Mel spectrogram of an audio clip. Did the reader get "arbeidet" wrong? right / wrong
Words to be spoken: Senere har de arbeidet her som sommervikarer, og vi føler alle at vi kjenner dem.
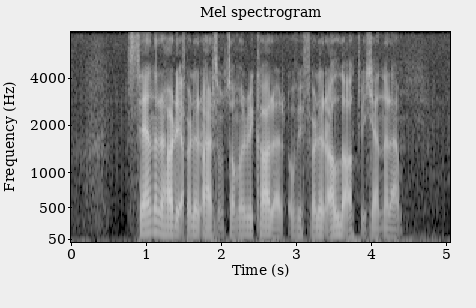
wrong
